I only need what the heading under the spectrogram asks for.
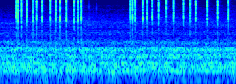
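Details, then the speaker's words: New hand ratchet swung back and forth: crisp, even bursts of fine clicks, pawl and gear engaging cleanly; normal ratchet click. "That click needs to be pleasing to the ears. I don't care what anybody says. That's a good click."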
